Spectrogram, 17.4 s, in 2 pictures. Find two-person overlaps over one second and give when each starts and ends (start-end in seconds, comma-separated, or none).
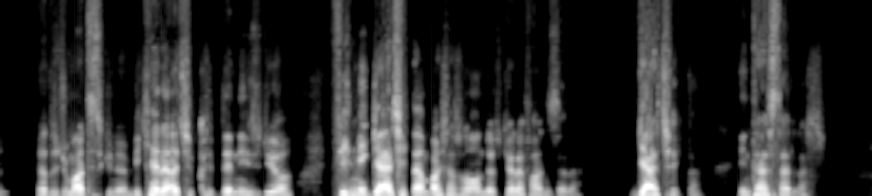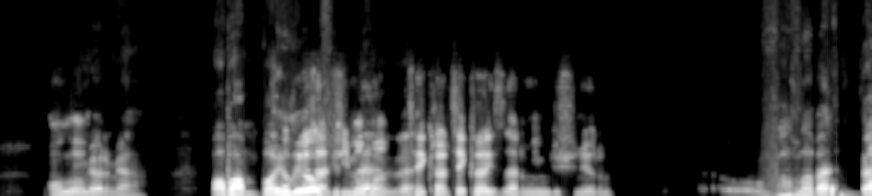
11.4-12.9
